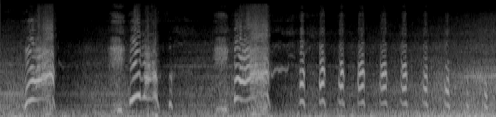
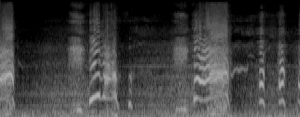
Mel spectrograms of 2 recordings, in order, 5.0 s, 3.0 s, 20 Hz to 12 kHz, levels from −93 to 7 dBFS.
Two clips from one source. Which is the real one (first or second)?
second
